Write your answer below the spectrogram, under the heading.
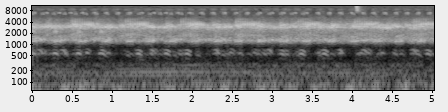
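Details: Frogs calling after rain: a dense chorus of rapid, pulsed croaks repeating several times a second, set against a constant high buzzing drone that fills the background.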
